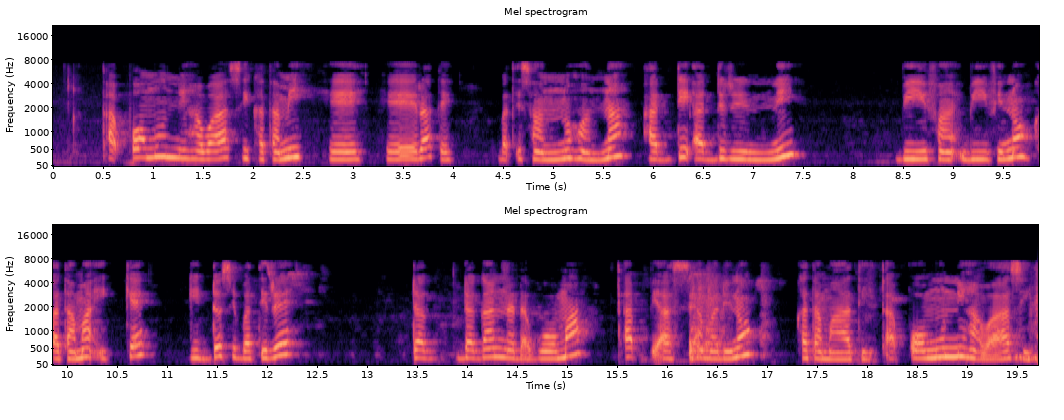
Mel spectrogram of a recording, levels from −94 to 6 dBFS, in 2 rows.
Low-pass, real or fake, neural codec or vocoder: 7.2 kHz; real; none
